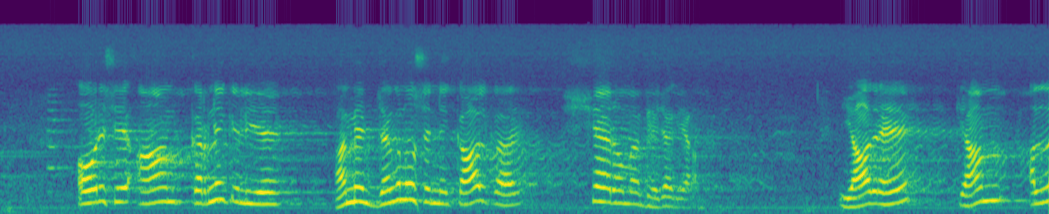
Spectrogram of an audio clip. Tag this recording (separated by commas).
Speech, monologue, man speaking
